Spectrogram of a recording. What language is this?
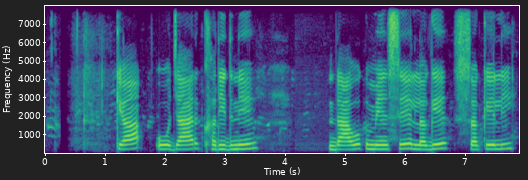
Magahi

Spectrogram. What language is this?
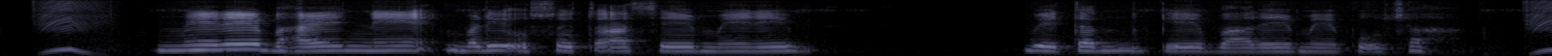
Hindi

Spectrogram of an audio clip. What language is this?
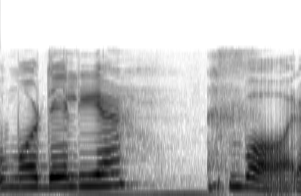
Portuguese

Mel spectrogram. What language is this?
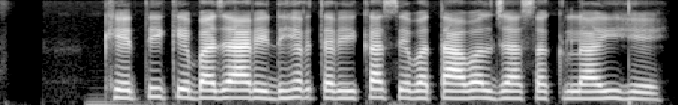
Magahi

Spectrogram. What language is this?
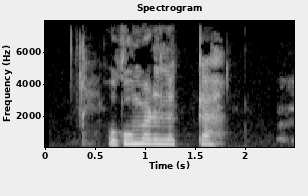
Bashkir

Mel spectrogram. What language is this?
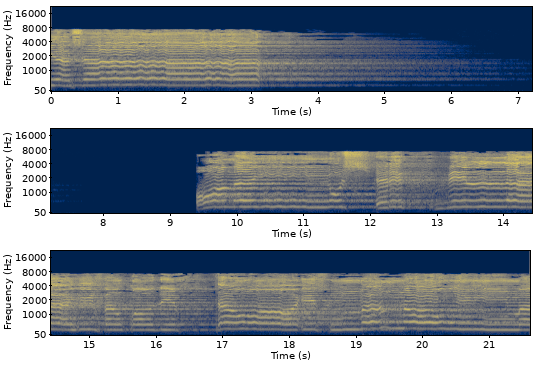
Arabic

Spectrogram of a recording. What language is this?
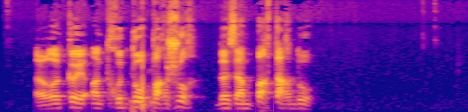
French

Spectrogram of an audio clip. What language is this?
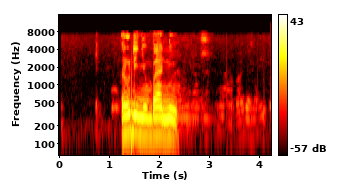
Swahili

